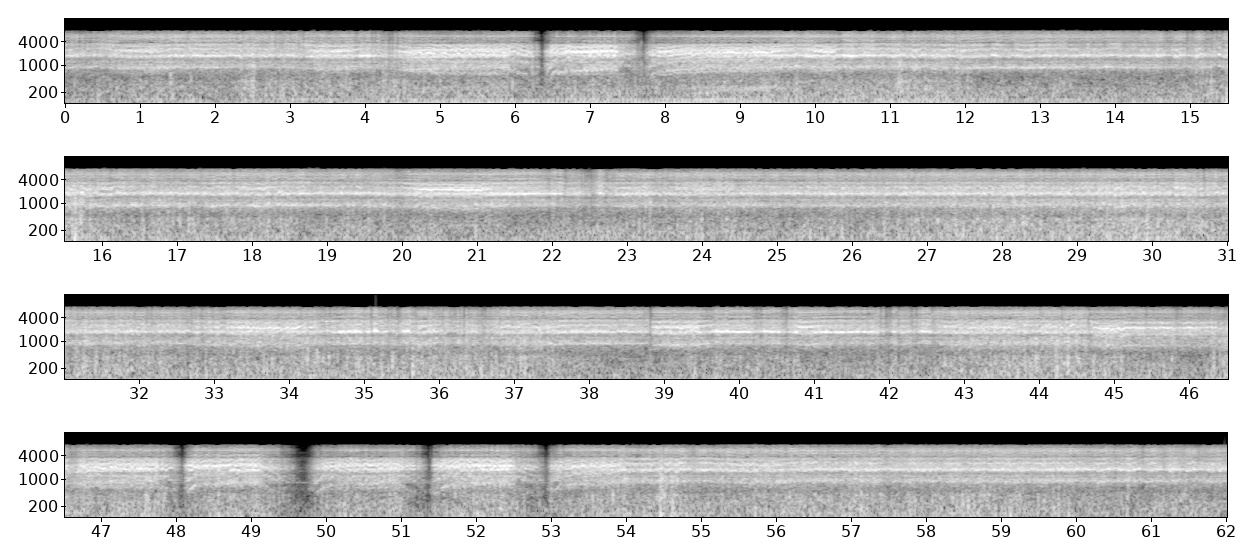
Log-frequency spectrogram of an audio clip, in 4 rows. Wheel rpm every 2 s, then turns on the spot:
230, 230, 210, 130, 170, 230, 230, 230, 230, 230, 220, 230, 230, 230, 230, 230, 230, 230, 220, 220, 230, 220, 210, 190, 130, 120, 130, 210, 230, 230, 230.
none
